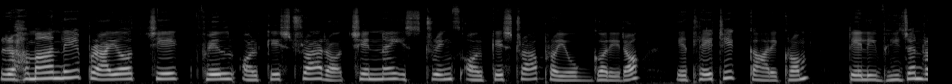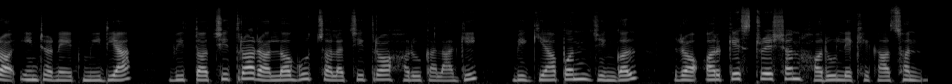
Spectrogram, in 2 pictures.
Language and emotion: Nepali, neutral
